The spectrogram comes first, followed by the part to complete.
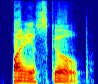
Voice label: "bioscope", American

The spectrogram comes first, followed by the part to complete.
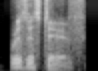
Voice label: "resistive", British

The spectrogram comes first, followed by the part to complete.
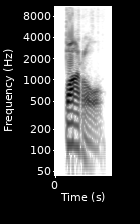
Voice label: "bottle", American

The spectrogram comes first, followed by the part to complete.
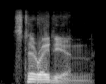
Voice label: "steradian", British

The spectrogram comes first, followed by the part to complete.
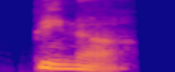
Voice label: "pinna", Indian; Dictionary

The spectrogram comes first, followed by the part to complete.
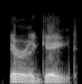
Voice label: "irrigate", American

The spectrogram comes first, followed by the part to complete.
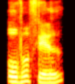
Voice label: "overfill", Indian

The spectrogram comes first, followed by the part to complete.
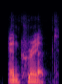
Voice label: "encrypt", American

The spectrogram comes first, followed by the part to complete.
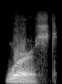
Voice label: "wurst", American

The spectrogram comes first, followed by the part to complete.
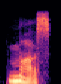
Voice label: "muss", Indian

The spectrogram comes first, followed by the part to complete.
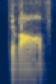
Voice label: "devolve", American

